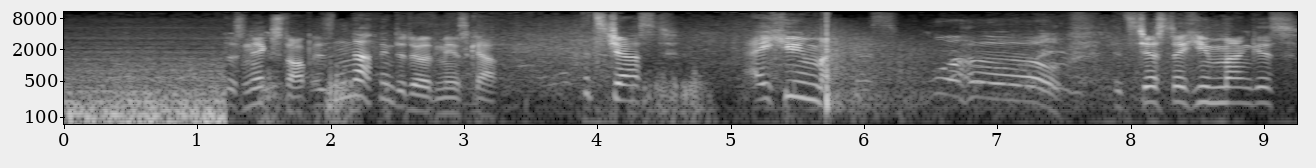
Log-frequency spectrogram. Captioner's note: bang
